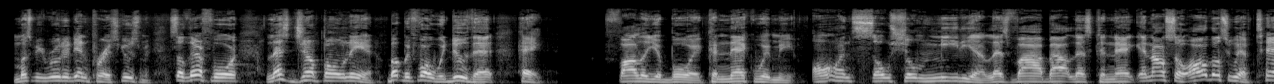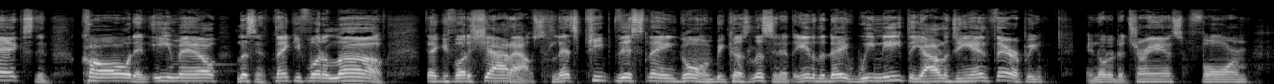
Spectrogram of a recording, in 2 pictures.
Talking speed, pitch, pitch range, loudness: 185 wpm, 150 Hz, 125-165 Hz, -17 LUFS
